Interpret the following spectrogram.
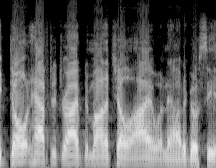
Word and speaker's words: Monticello: I mean, listen, they might say it wrong in Iowa, but it's pronounced Monticello.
